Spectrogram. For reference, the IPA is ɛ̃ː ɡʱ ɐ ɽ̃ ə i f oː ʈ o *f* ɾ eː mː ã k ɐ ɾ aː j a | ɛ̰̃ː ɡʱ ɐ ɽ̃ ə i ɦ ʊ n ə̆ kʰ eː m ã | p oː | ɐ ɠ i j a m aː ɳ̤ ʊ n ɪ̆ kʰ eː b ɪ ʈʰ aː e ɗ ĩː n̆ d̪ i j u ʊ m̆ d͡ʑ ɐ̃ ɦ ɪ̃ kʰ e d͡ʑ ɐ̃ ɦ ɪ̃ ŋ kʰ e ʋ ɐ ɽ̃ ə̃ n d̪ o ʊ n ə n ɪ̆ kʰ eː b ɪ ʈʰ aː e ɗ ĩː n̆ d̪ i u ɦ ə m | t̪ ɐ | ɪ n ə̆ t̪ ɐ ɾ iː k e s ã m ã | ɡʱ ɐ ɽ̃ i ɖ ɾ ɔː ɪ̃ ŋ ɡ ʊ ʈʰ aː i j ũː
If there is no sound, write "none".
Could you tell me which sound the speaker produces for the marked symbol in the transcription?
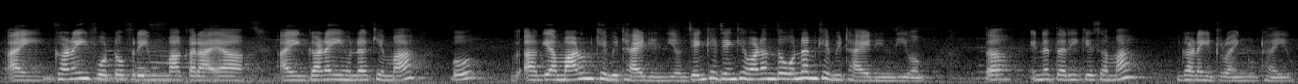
f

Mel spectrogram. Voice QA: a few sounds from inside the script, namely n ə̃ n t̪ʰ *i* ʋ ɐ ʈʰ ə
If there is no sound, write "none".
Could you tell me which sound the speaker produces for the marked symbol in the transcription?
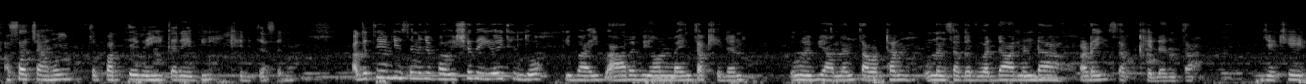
a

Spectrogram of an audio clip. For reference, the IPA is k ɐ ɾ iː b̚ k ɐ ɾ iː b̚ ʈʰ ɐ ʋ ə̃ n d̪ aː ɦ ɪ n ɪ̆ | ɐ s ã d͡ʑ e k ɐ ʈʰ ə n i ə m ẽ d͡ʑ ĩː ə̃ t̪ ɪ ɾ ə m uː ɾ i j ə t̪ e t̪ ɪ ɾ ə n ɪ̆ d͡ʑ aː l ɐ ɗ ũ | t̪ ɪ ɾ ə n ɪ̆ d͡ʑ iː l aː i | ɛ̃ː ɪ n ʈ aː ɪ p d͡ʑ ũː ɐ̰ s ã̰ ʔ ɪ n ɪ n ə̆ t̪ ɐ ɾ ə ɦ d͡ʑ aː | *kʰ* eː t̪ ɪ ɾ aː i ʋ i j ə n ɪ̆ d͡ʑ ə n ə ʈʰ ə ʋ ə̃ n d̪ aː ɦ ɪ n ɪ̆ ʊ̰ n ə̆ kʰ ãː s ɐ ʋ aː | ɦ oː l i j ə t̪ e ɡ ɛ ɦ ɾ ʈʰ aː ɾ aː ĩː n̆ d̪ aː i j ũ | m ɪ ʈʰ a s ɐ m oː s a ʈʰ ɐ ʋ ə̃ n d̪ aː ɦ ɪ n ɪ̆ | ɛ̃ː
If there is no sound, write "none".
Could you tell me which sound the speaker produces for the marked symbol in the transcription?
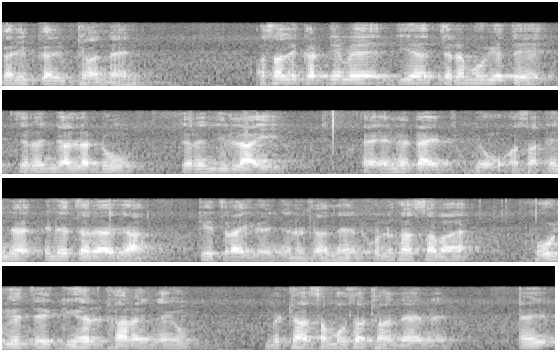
k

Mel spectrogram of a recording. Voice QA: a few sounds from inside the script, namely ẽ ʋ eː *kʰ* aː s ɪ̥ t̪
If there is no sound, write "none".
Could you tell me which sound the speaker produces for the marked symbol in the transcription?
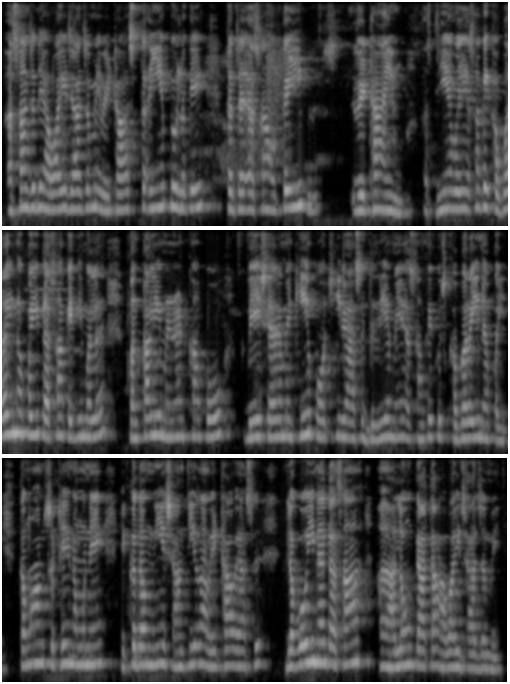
ʈʰ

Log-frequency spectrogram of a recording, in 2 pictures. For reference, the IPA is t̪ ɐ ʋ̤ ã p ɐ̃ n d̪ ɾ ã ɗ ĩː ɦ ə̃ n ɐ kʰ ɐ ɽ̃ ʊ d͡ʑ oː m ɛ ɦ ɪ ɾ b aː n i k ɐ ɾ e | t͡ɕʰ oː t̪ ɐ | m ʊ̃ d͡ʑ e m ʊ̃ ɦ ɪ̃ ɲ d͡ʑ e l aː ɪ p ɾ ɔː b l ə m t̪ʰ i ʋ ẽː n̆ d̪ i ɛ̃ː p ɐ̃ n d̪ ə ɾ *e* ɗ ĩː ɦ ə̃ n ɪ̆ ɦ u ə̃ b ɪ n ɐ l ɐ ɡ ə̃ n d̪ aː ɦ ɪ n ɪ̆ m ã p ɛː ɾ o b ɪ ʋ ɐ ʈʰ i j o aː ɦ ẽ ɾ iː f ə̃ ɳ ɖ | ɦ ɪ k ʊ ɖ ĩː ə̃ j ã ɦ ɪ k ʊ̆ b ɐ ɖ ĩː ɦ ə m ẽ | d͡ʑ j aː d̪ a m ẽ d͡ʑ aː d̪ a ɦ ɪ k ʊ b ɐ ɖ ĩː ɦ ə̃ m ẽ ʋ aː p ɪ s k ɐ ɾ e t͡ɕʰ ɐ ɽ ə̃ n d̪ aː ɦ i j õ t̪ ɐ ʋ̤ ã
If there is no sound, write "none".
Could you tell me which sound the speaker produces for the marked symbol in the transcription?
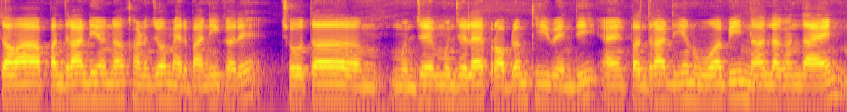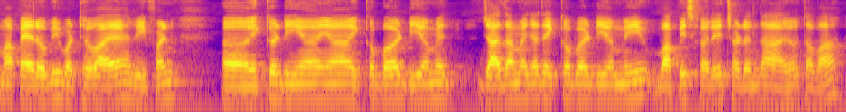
a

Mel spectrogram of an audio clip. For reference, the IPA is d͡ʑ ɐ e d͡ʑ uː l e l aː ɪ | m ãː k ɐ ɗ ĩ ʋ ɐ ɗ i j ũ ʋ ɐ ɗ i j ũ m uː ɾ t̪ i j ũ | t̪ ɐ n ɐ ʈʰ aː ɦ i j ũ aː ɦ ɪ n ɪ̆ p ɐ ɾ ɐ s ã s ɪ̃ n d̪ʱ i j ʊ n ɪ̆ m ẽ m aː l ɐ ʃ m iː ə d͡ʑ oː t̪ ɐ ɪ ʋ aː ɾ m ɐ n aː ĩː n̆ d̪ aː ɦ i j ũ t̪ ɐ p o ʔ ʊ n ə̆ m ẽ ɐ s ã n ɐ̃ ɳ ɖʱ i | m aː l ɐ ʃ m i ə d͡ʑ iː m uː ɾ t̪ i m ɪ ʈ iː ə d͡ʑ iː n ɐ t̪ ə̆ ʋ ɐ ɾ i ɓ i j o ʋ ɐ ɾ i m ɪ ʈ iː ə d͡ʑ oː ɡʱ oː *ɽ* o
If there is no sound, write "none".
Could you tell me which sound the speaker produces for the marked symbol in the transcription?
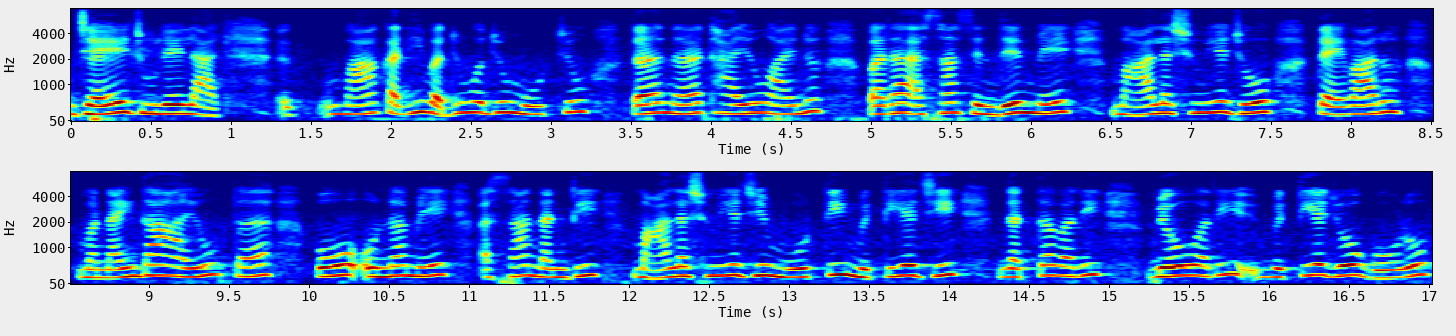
ɽ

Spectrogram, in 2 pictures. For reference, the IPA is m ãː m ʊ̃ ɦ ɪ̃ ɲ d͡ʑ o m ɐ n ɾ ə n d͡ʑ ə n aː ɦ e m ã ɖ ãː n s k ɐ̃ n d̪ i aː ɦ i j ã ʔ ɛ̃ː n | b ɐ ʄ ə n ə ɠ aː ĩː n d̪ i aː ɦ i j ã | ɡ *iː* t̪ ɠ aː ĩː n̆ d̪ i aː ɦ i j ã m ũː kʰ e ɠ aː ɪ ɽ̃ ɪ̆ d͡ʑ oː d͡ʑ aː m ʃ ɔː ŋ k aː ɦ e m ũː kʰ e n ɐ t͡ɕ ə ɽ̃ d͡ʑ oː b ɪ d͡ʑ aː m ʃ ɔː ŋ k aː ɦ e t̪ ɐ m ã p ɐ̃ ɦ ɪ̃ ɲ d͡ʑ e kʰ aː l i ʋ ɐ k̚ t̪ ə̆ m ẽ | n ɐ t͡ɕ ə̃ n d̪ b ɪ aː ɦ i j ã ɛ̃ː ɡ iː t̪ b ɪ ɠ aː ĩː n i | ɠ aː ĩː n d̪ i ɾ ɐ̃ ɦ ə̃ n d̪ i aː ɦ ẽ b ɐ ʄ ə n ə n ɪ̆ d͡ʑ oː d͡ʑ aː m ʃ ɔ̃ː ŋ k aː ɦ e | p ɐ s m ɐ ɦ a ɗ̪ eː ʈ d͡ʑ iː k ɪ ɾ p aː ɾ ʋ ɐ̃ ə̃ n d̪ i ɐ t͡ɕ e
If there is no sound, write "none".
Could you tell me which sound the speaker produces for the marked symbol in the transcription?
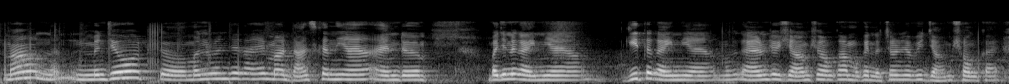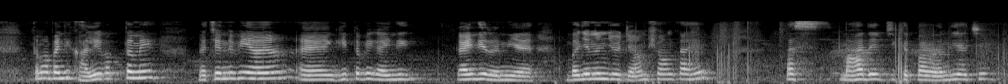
iː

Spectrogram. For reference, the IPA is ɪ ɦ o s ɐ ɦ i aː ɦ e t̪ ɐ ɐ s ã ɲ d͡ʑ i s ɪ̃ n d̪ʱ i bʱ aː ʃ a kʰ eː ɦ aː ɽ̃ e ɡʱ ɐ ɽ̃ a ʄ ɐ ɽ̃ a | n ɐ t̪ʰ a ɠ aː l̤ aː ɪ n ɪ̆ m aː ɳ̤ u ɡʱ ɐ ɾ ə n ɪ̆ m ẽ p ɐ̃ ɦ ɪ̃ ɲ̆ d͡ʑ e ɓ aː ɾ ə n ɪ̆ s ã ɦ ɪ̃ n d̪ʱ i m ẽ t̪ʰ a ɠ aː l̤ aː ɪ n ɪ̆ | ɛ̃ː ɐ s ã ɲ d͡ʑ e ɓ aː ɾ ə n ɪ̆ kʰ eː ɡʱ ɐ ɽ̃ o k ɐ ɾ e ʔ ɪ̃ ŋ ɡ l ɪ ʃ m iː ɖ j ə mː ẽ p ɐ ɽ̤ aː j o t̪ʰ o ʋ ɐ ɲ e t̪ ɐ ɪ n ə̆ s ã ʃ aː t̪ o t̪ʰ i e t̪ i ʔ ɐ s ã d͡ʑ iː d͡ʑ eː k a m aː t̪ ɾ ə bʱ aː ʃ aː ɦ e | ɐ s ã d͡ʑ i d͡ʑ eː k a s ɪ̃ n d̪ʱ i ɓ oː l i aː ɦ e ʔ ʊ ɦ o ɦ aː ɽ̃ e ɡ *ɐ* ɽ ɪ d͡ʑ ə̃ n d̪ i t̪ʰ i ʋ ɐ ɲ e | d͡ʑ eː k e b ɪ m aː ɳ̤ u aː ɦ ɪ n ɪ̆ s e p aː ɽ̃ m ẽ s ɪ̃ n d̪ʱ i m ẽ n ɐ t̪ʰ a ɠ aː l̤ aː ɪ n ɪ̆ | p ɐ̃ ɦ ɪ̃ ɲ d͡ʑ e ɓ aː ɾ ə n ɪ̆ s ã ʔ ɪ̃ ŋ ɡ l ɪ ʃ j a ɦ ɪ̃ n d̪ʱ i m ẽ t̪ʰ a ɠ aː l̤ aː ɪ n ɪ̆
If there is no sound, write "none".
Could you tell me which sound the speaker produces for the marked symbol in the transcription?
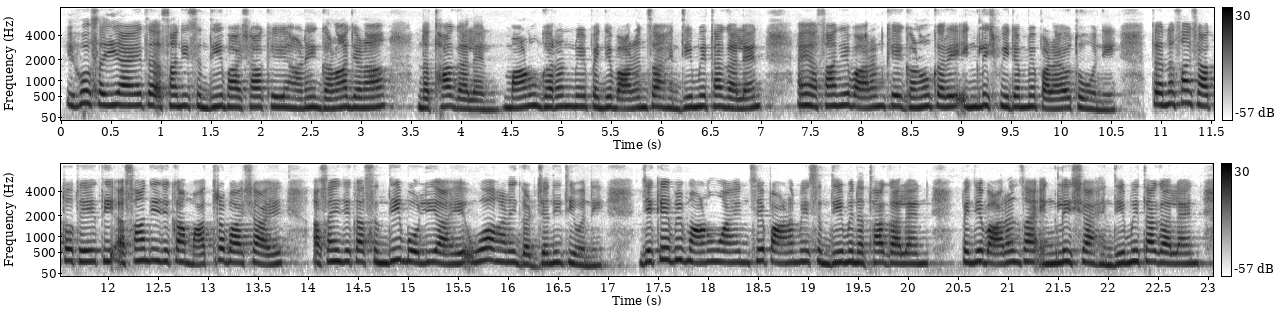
ɐ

